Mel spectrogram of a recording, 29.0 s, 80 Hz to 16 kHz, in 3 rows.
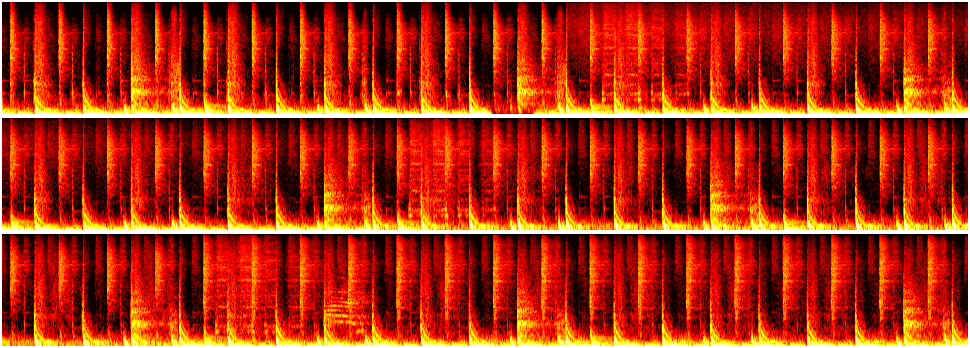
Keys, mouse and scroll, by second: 3.6 middle click, 4.9 Tab, 6.0 Tab, 6.5 a, 7.0 a, 7.3 a, 7.8-9.7 right drag, 9.2 ctrl+a, 11.7 Tab, 12.3 a, 13.4 Tab, 14.0-15.7 middle drag, 16.3-18.1 drag, 20.4-22.3 drag, 27.0-28.7 drag.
